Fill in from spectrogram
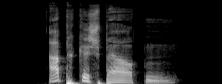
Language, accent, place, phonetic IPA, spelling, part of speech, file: German, Germany, Berlin, [ˈapɡəˌʃpɛʁtn̩], abgesperrten, adjective, De-abgesperrten.ogg
- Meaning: inflection of abgesperrt: 1. strong genitive masculine/neuter singular 2. weak/mixed genitive/dative all-gender singular 3. strong/weak/mixed accusative masculine singular 4. strong dative plural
